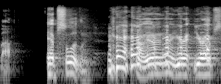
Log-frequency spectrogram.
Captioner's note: laughing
